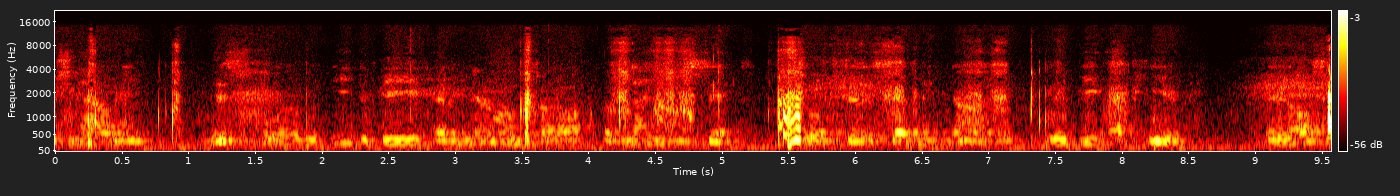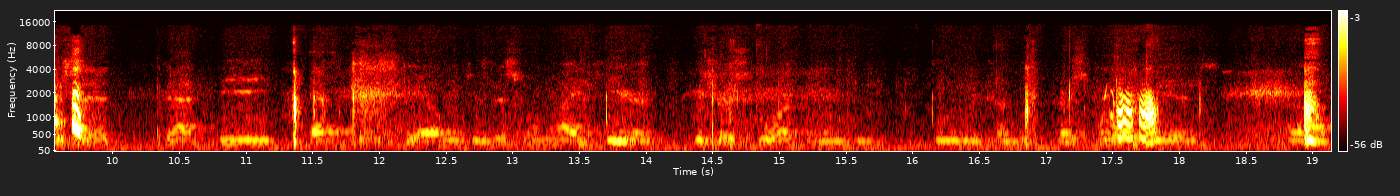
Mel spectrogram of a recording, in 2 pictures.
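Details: Baby with hiccups: small fussy sounds broken by repeated abrupt hiccup catches while an adult talks softly.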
